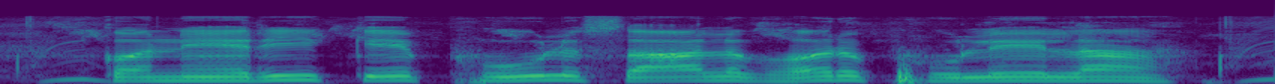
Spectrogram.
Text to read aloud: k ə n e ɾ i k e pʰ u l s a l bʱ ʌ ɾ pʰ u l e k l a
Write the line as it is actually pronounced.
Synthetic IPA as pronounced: k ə n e ɾ i k e pʰ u l s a l bʱ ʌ ɾ pʰ u l e l a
